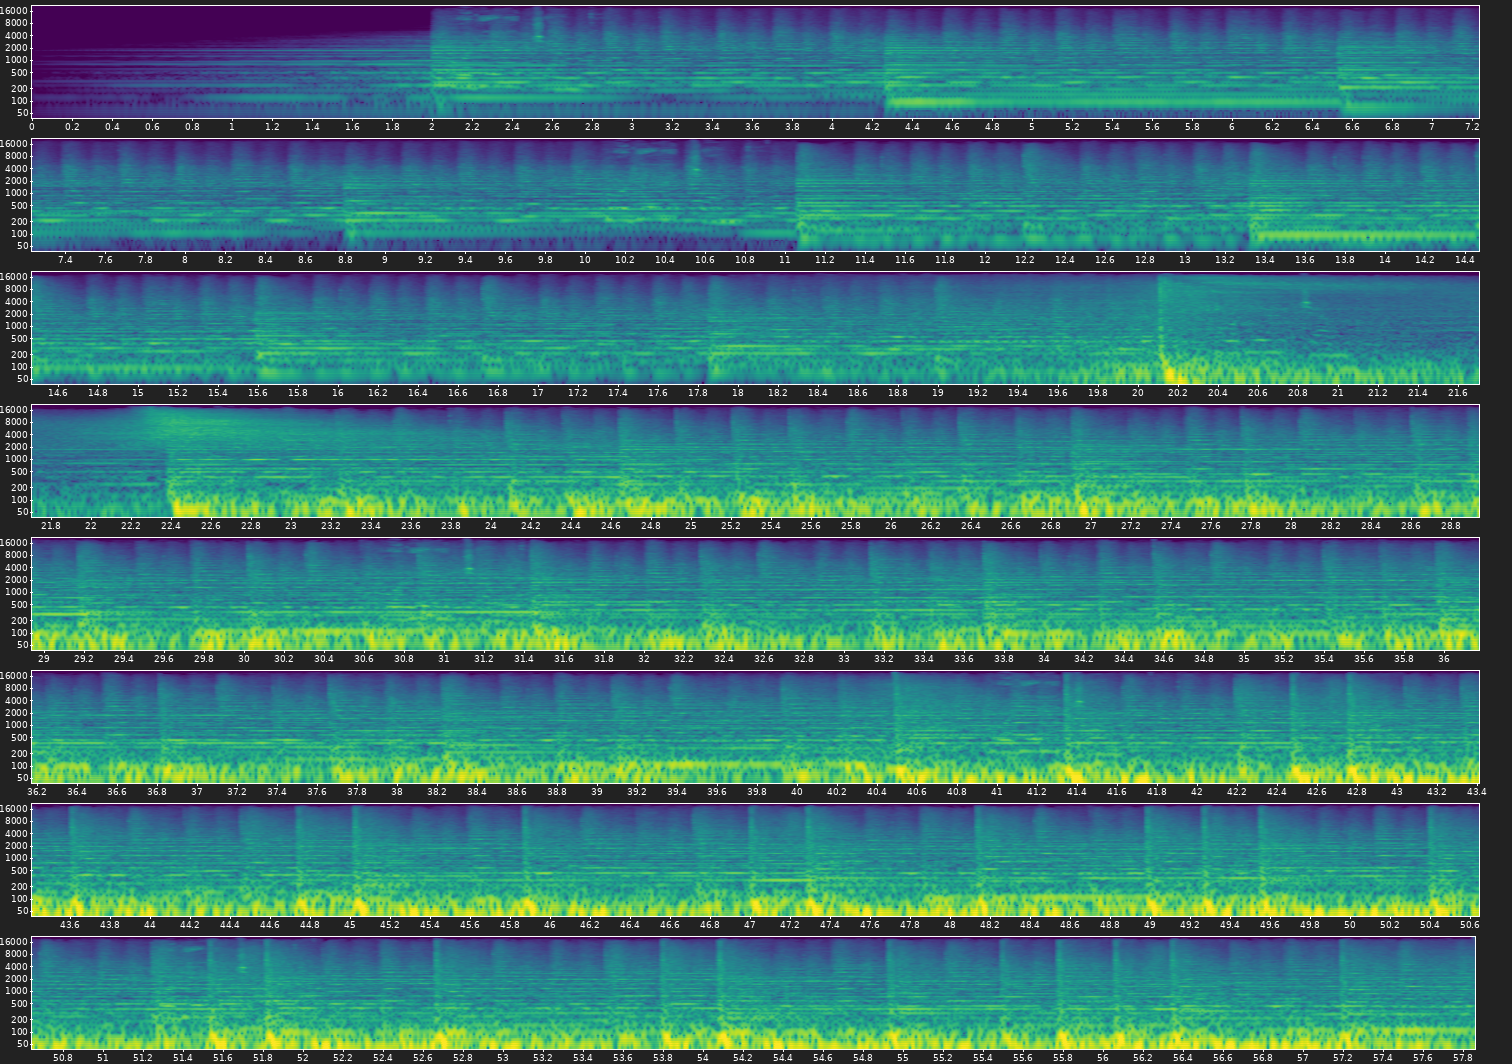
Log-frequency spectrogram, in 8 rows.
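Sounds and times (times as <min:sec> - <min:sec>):
epic motivational orchestral corporate music: 0:00.5 - 0:57.8.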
